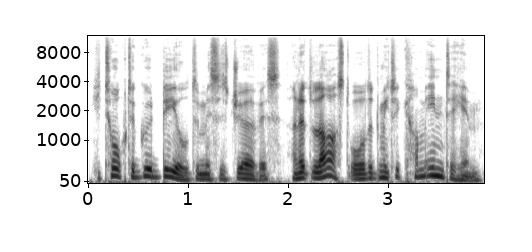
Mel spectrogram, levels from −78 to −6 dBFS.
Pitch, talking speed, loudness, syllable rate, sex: 120 Hz, 275 wpm, -20 LUFS, 5.9 syllables/s, male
